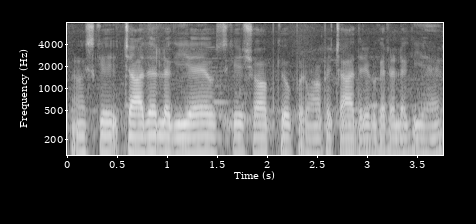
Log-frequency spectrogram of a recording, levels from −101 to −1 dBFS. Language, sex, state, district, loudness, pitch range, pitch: Hindi, male, Himachal Pradesh, Shimla, -18 LUFS, 105-110 Hz, 105 Hz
